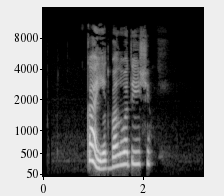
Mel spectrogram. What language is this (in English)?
Latvian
